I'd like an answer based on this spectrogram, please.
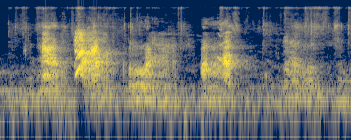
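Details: Playing puppies, a desi dog, a bakarwal puppy, a German shepherd and a desi mix puppy: short sharp barks and yips in bursts about every second, some rising, with soft background noise between them.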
